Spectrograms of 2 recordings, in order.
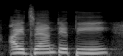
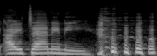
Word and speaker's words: identity: And my identity crisis. I di daw pwede i-pronounce ang T, identity.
